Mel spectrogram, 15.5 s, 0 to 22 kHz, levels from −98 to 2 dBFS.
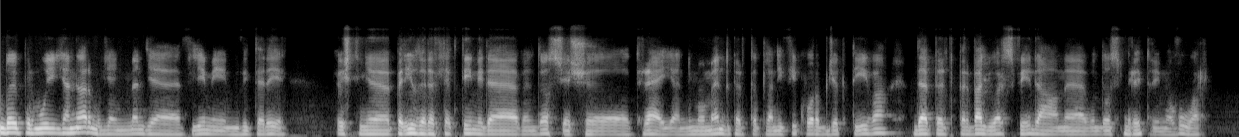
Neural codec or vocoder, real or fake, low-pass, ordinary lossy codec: codec, 16 kHz, 2 kbps, X-Codec, HuBERT features, trained on balanced general audio; fake; 7.2 kHz; Opus, 32 kbps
